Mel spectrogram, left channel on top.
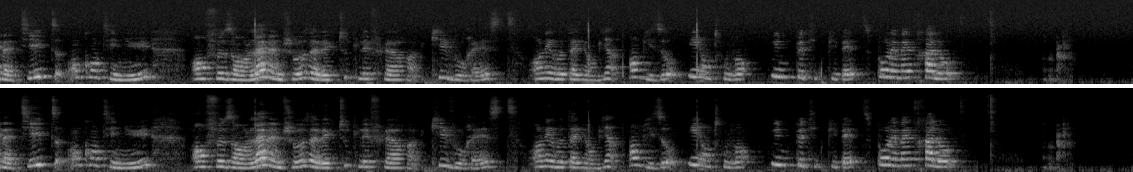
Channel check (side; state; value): left; noise; hiss, 17 dB below the sound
